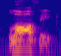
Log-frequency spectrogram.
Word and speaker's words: Laffy: Proper pronunciation is Laffy. We're gonna boogie. You have to curl your lip like that. You have to go Laffy like that.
